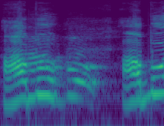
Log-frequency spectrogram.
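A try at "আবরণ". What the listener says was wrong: Okay. So make it bo, not boo, okay? Abo.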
